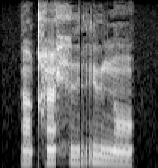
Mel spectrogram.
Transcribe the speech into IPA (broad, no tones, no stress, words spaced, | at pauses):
ãqʰẽ hɨ rʉ n̪ɔ̃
